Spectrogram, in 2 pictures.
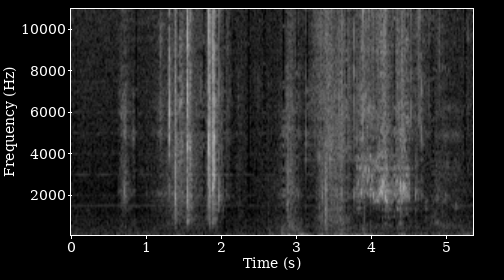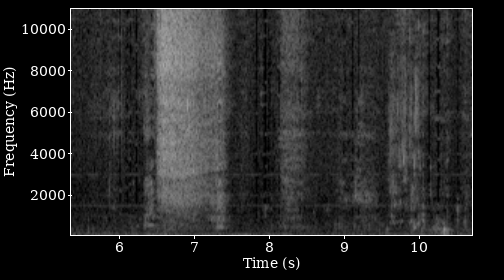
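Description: Fishing tackle handled from a kayak while a fish is hooked on a jig: a few sharp clicks of the rod and reel about a second and a half in, scattered knocks and rustling, and a short hiss of noise a little past the middle.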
